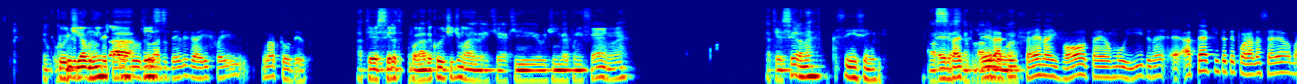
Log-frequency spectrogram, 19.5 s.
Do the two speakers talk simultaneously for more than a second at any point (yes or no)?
yes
